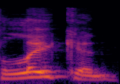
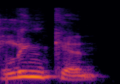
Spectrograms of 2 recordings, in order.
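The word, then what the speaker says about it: Laken: Her name is Lakin, not Lincoln.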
